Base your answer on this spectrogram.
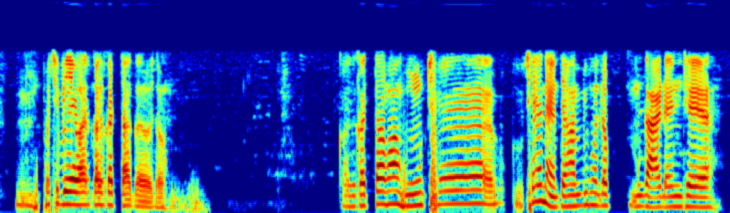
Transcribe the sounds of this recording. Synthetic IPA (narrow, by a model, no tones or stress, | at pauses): pət͡ʃʰibeʋaɾkəlkət̪ːa̰kə̰jo̰t͡ʃʰo̰ | kəlkət̪ːamãɦũt͡ʃʰe | t͡ʃʰenet̪eɦãbimət̪ləb | ɡaɾɖənt͡ʃʰe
